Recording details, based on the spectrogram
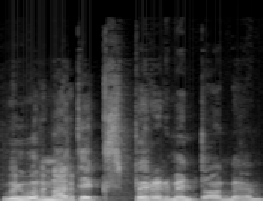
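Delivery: very high-pitched put-on German accent. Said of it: "kind of anti-Nazi German accent".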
